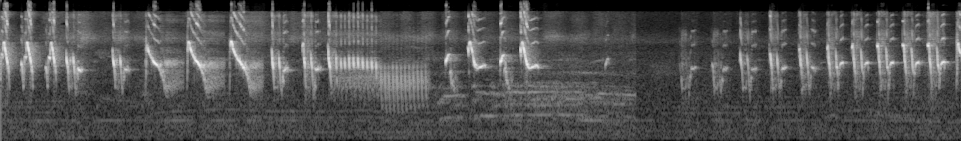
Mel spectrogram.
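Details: Canary song full of bar-winged prinia and sooty-headed tit imitations: loud falling whistles and a harsh buzzy burst, a brief near-silent gap, then a renewed series of quick, high chipping notes.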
